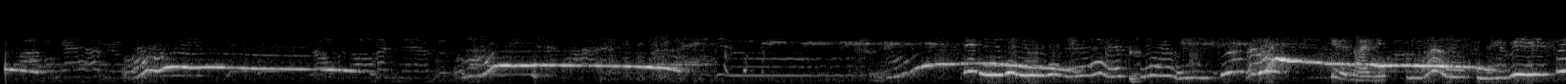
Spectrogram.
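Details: A Shih Tzu howls along to Ella Fitzgerald's "The Hot Canary" in long, wavering tones that rise, hold, then slide down, with faint music behind.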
